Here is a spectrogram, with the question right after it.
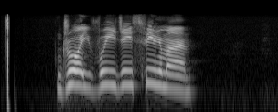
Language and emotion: Russian, angry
